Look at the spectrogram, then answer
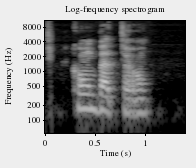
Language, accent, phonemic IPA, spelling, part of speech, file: French, Canada, /kɔ̃.ba.tʁɔ̃/, combattrons, verb, LL-Q150 (fra)-combattrons.wav
- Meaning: first-person plural future of combattre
